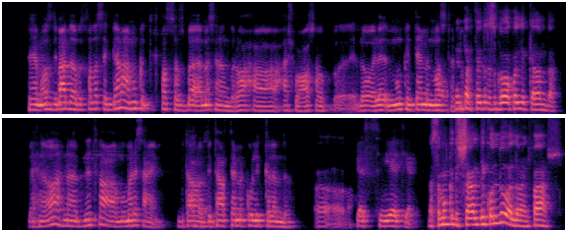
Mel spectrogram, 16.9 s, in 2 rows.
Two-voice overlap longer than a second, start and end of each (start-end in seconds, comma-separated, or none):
none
